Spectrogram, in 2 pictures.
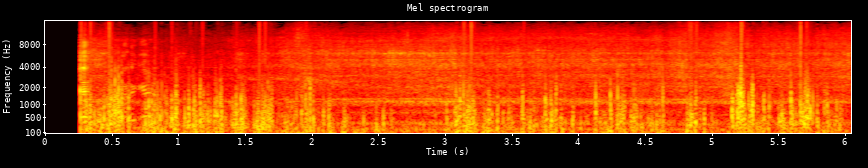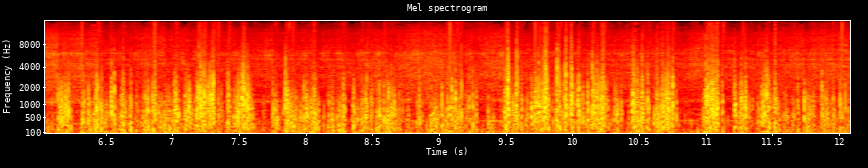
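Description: Rumble of a moving road vehicle with wind buffeting the microphone in gusts.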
